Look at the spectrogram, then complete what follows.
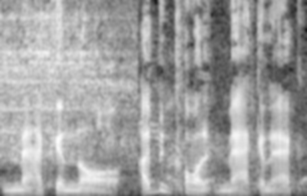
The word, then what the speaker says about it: Mackinac: ways to travel smarter there is mackinac city m-a-c-k-i-n-a-w and mackinac island m-a-c-k-i-n-a-c it's just two different spellings from two different cultures still both pronounced mackinaw i've been calling it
